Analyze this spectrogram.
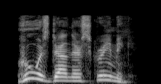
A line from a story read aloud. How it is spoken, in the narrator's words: Winston answered, his voice shaky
